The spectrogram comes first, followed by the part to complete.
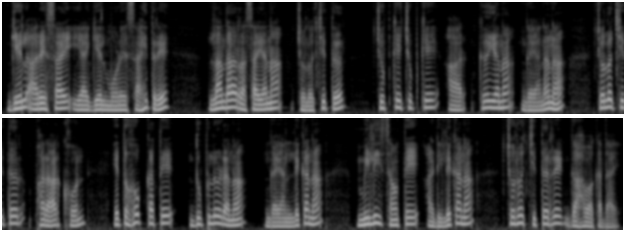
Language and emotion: Santali, neutral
